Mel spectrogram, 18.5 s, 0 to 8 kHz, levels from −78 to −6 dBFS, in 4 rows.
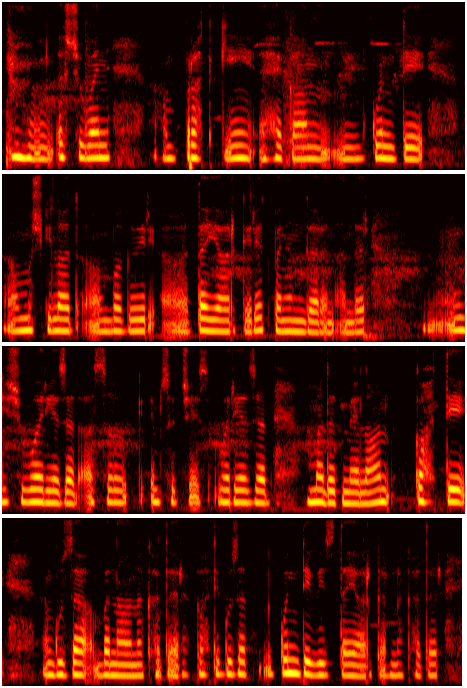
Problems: background sounds at intervals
